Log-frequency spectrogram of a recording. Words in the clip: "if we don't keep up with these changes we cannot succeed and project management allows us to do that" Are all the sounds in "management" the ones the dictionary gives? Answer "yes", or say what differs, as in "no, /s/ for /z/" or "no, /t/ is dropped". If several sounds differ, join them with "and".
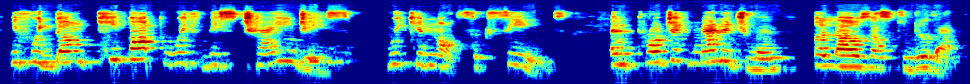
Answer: yes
